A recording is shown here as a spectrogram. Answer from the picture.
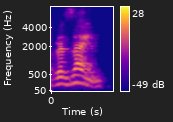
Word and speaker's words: resign: Now resign. Resign. Resign. Where did it go? Okay. Resign is what? Verb. Adjective, noun, what? Verb. Verb. So stress on Second syllable. second syllable. Yeah, yes.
